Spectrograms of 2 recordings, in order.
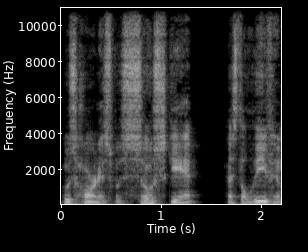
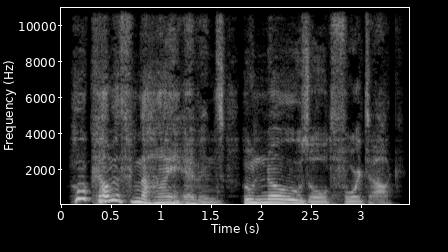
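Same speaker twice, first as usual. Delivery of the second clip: put-on cackling old-man voice in high falsetto; 8 semitones higher than usual. The old man Fortuck greets the arriving Nur-An, cackling in a high falsetto. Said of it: "cackled the old man in a high falsetto".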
